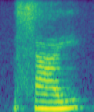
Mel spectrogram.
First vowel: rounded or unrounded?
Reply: unrounded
